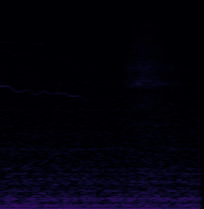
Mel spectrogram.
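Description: Near silence: faint room tone with a low steady hum, and a faint wavering high whine during the first second.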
